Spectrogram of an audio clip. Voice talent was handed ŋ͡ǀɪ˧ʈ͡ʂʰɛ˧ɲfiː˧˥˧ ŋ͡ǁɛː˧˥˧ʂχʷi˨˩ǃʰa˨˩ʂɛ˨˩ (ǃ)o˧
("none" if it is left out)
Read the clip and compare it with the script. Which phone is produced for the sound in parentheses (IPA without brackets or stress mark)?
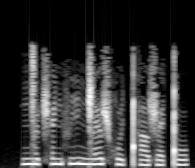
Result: ǃ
